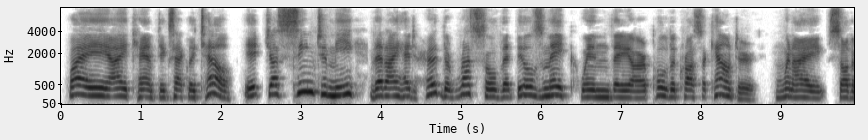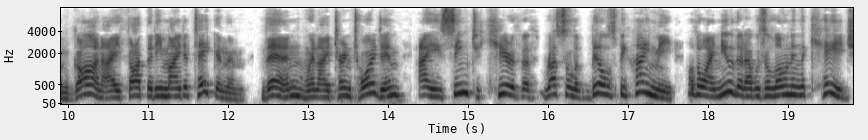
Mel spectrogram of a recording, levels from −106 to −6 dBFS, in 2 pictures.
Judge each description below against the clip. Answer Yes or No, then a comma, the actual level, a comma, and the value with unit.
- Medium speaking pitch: No, high, 195 Hz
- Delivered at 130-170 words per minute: No, average, 195 wpm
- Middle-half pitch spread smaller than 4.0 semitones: No, average, 4.5 semitones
